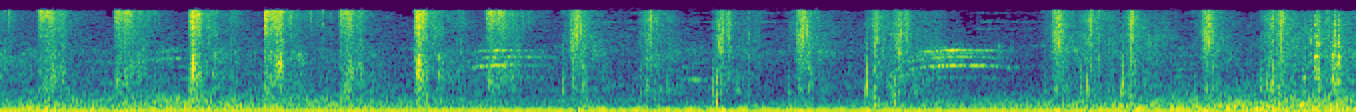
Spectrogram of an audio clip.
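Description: Riley, a pet kitten, meows several times in a room over a steady low hum, giving short high cries at irregular intervals, a few of them stretched out, mixed with soft thumps.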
